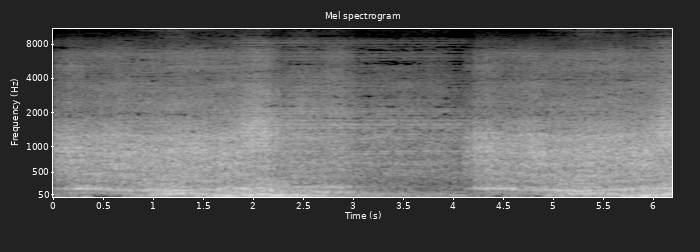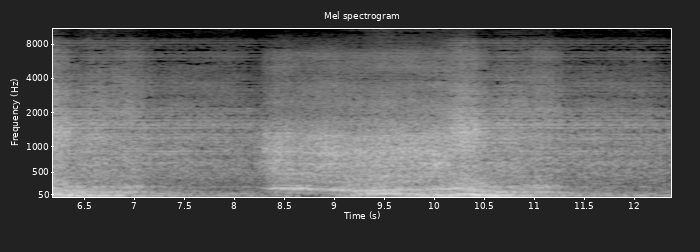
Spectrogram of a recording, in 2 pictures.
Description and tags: this is a looping sound effect. timing got screwy while making it so i dont have a bpm or even a time sig. made it with an old yamaha synth and a mac. makes me kind of nervlous when i lissen to it so it might work good whe you wanna confuze somebody or make them cautious.
sfx, fat, soundeffect, weird, tense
